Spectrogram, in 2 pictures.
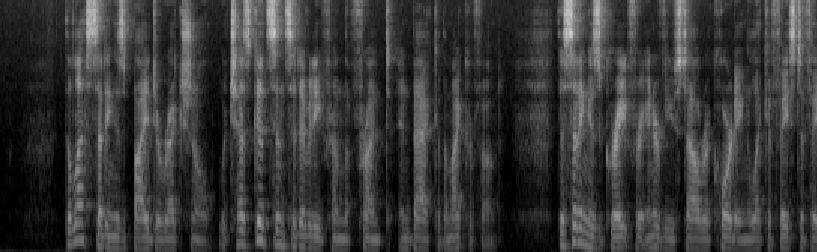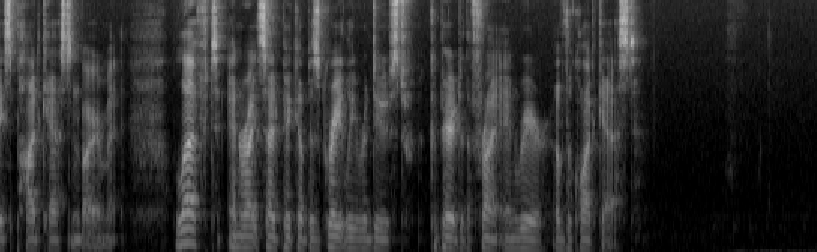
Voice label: Quadcast Bidirectional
